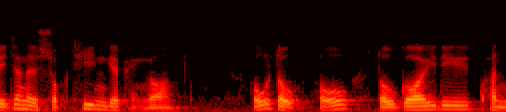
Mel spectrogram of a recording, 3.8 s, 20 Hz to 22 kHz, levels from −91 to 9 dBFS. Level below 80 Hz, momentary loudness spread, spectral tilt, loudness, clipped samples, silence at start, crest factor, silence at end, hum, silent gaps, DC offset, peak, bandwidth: -72 dBFS; 8 LU; -8 dB/octave; -39 LUFS; under 0.1%; 0 s; 18 dB; 0 s; none; none; under 0.1%; -20 dBFS; 5 kHz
